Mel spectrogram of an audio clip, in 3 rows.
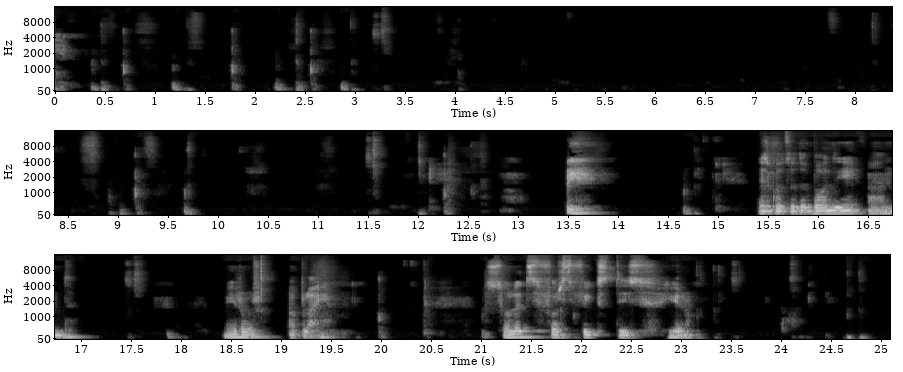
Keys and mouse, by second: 1.7 click, 17.4 click, 18.8 click, 19.9-21.1 drag, 21.8 Tab, 23.2 1, 23.4 click, 24.6 x.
